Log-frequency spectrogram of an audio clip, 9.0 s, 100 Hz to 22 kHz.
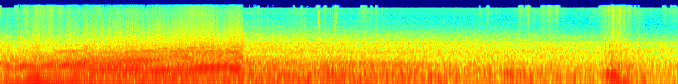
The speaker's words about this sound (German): weil er einfach bei 170 macht der Wagen dicht. Also eigentlich bei 190 laut Beschreibung, aber 170 ist er dann dicht, also mein Fahrzeug.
